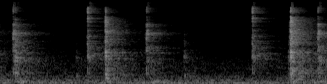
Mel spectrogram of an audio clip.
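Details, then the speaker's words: Newly installed lid switch on a Kenmore 70 Series top-load washing machine that would not spin, tested by hand: several crisp, sharp clicks, irregularly spaced; the lid switch actuates properly. "I'm gonna test the thing to hear it click you can hear it click"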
